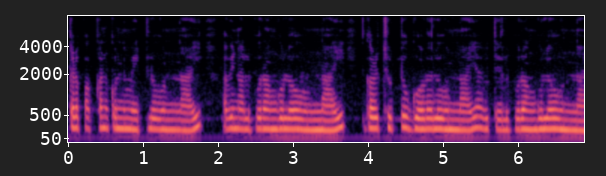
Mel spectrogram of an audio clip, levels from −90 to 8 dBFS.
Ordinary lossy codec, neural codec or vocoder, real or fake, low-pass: none; none; real; none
